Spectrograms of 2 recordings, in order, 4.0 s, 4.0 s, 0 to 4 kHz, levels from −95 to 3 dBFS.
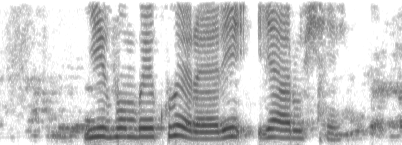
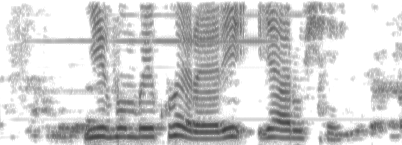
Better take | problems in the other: first | noise reduction (classical method Wiener filter)

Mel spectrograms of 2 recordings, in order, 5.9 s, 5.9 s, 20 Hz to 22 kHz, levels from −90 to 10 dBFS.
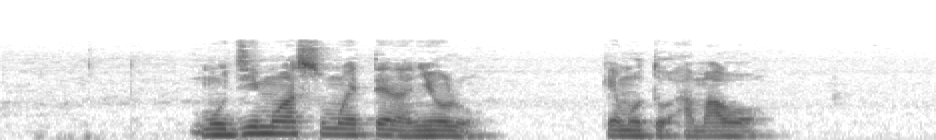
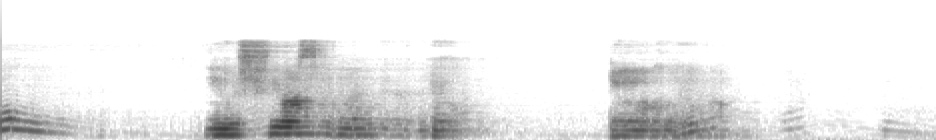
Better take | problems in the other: first | noise reduction (neural mask model DeepFilterNet 3)

